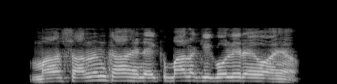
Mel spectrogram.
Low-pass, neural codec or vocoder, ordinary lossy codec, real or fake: 5.4 kHz; none; Opus, 64 kbps; real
